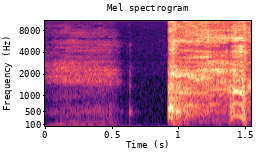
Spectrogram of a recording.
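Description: A single loud, harsh cough bursts out after quiet room sound, fitting a lingering cough.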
